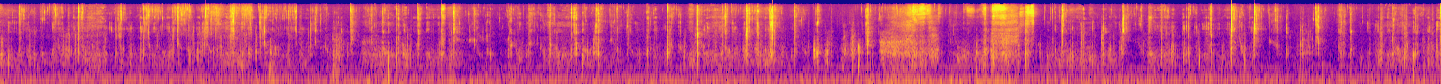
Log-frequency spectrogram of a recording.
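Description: Eating sounds of a person chewing mouthfuls of mutton keema kaleji curry and basmati rice taken by hand: wet chewing, lip smacks and crunchy bites in quick, irregular succession, louder for a few seconds about two-thirds of the way in.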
